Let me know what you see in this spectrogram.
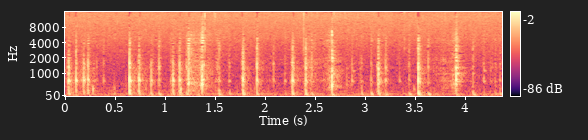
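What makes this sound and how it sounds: Fingertips and nails tap and scratch near the center of a hollow darbuka drum with a white plastic head printed with a logo. About 22 quick, dry taps come in an uneven patter, each with a brief midrange ring around 680 Hz that dies almost at once. Soft scratching fills the gaps between taps.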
